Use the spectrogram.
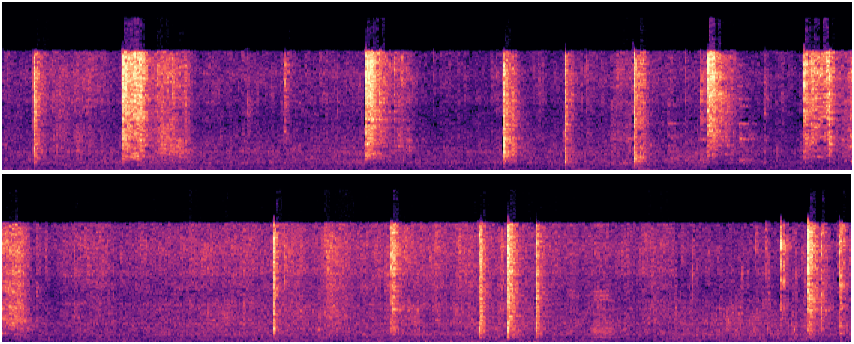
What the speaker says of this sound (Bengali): আবার কিন্তু আমি নাড়ছি, এখনও বেশ ভাজা ভাজাটা আসেনি, তাই এখন আমি নেড়েই যাচ্ছি।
